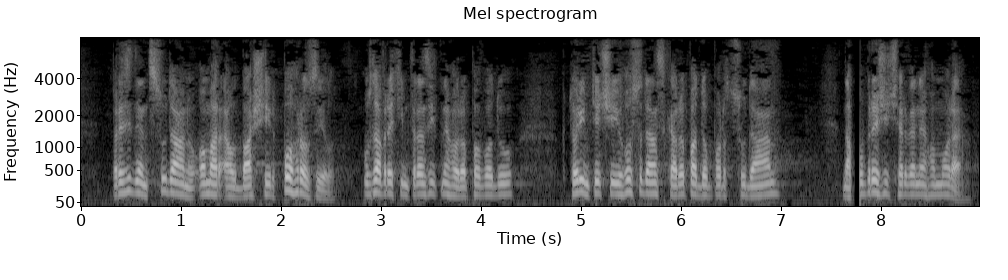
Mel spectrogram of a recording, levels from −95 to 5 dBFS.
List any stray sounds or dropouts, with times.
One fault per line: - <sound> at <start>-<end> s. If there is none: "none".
- dropout at 7.7-7.8 s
